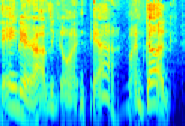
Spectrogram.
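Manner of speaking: squeaky, very high-pitched put-on voice. Retelling meeting the manager at a first job: imitating Doug. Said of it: "he talked like this".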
